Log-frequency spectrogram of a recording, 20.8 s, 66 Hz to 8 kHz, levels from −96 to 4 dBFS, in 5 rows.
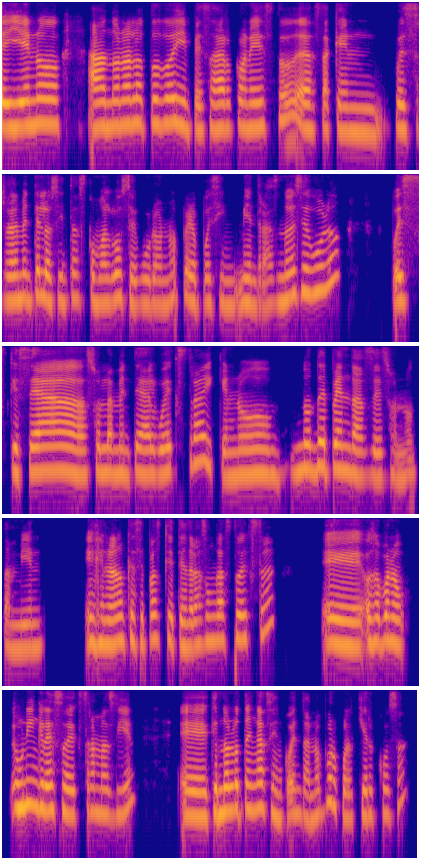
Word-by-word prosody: de 225 - +9
lleno, 240 +2 +5 0.3
abandonarlo 235 +2 +4
todo 250 +2 +1
y 255 - +2
empezar 220 0 0
con 225 -1 -2
esto 220 -10 -1
hasta 215 +3 +1
que 210 0 -4
n 195 0 -5
pues, 215 +1 -2
realmente 220 +2 0
lo 225 -2 +2
sientas 220 +1 -7
como 210 -2 -5
algo 210 +3 0
seguro, 195 -2 -5
¿no? 205 +4 -8
Pero, 215 -5 -2
pues, 205 0 -8
si, 205 0 -10
mientras 195 +1 -6
no 215 +2 -1
es 250 - -1
seguro, 285 +10 -1 0.5
pues, 215 0 +4
que 220 - -3
sea 225 0 +5
solamente 215 0 -3
algo 205 +1 0
extra 280 +6 -1
y 270 - -5
que 195 - -7
no 205 0 -2
no 230 +2 -1
dependas 225 -5 +2
de 190 -1 -4
eso, 190 - -11
¿no?, 100 +3 -10
también. 195 - -7 0.4
En 230 - -1
general, 220 +2 +3
que 245 - -3
sepas 240 +2 -3
que 240 -3 -4
tendrás 210 0 -2
un 240 - -3
gasto 245 +1 -1
extra, 290 +9 -3 0.5
eh, 210 -3 +4
o - - +2
sea, 230 - +1
bueno, 230 -2 +1 0.2
un 275 +3 +5
ingreso 260 -4 +3
extra 230 +2 -2
más 235 -2 -3
bien, 250 +8 -5 0.4
eh, 215 -1 +3
que 240 - +3
no 245 - +6
lo 265 +1 +4
tengas 270 0 +2
en 220 -3 -3
cuenta, 215 0 -4
¿no?, 220 +3 -6
por 315 +2 -2
cualquier 220 +1 -4
cosa. 235 +7 -8
225 Hz, 200 wpm, -23 LUFS, 205-240 Hz, 0.5 s, de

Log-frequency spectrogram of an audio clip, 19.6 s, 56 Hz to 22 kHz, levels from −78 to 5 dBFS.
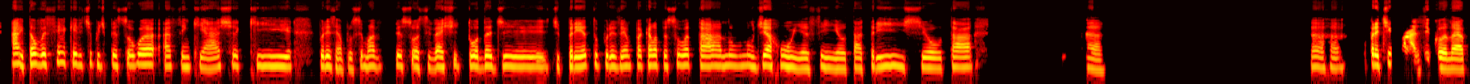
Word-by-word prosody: Ah, 245 -1 +6
então 240 +4 +4
você 235 +3 +1
é - - -2
aquele 245 -3 -1
tipo 235 +2 -6
de 215 - -6
pessoa, 225 +1 +2
assim, 205 -1 -3
que 195 -1 -6
acha 195 +4 -2
que, 210 -1 -1 0.4
por 210 - 0
exemplo, 175 -4 -1
se 165 - -7
uma 205 -1 -2 0.2
pessoa 205 -2 -1
se 185 +2 -10
veste 190 +1 0
toda 205 0 +1
de 195 0 -1
de 190 - -7
preto, 205 +4 +2
por 215 0 -3
exemplo, 205 +1 -1
aquela 215 +1 +2
pessoa 220 +1 -1
está 215 -1 +2
num 210 0 -4
num 215 -1 -3
dia 215 +2 +6
ruim, 200 -4 -1
assim, 180 +1 -3
ou 175 - 0
está 175 +2 -3
triste 200 +1 -3
ou 185 -1 0
está 195 +2 +1 1.5
Tá. 170 -4 -2 2.8
Aham. 185 -2 -3 0.3
O - - -30
pretinho 235 +2 +6
básico, 175 +5 +4
né, 170 -1 +6
205 Hz, 135 wpm, -23 LUFS, 190-215 Hz, 2.8 s, Ah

